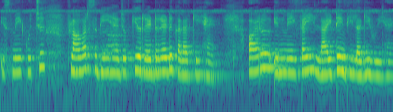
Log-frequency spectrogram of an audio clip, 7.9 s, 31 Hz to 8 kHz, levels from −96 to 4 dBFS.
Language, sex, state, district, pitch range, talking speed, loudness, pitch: Bhojpuri, female, Uttar Pradesh, Gorakhpur, 205-235 Hz, 160 wpm, -16 LUFS, 225 Hz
